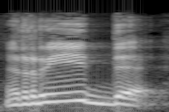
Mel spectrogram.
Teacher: Rid kena melantun qalqalah sughra, lantunannya kecil.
